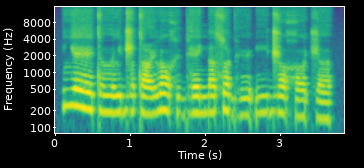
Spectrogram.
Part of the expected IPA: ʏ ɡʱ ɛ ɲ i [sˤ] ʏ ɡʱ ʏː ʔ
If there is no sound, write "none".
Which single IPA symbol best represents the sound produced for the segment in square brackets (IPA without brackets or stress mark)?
sˤ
